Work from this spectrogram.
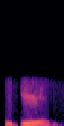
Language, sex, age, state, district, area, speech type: Urdu, male, 18-30, Uttar Pradesh, Saharanpur, urban, conversation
